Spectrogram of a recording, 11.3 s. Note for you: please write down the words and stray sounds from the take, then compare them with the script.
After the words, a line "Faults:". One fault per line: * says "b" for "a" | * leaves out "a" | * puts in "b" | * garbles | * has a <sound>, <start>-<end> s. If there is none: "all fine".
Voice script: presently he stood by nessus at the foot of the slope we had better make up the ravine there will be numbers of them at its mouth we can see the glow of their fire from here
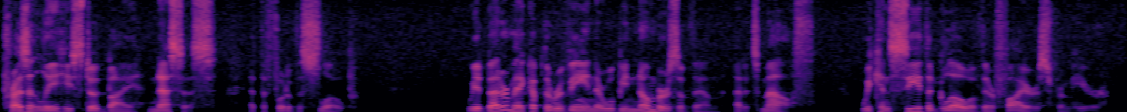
presently he stood by nessus at the foot of the slope we had better make up the ravine there will be numbers of them at its mouth we can see the glow of their fires from here
Faults:
* says "fires" for "fire"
